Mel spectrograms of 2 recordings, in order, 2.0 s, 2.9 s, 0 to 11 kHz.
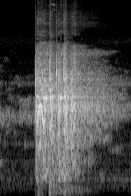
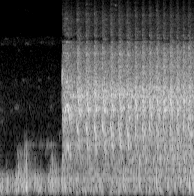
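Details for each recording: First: Triumph Daytona 955i with a no-run problem, wiring harness suspected of past splices: at key-on a high buzzing whir fading over about 1.5 s; normal fuel pump priming, pump confirmed working when jumped direct from battery. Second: Triumph Daytona 955i no-start with new spark plugs, fuel pump running with pressure, harness suspected: brief cranking, then runs hard about five seconds on starting fluid sprayed in the air intake before fading; proves spark, won't run on its own, cause unconfirmed.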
